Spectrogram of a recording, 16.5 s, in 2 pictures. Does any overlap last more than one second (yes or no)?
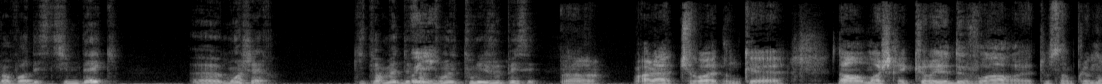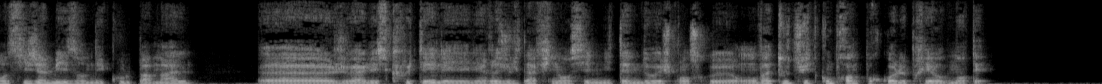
no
